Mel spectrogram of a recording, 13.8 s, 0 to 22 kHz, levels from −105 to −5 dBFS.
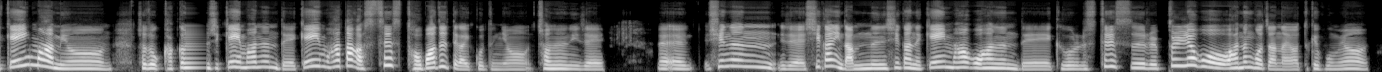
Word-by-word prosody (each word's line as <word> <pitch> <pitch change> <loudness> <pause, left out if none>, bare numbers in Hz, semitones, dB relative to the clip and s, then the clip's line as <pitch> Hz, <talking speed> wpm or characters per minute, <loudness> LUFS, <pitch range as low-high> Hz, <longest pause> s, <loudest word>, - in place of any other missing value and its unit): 게임하면 210 - +3 0.2
저도 225 -1 +1
가끔씩 240 +3 -3
게임하는데 285 -9 +1
게임하다가 330 - +3
스트레스 375 - -2
더 210 -1 0
받을 265 +8 +6
때가 175 - -2
있거든요. 170 -1 -10
저는 205 -2 0
이제 175 -2 -5 0.5
예예, 200 -1 -3 0.2
쉬는 320 - -3
이제 185 -2 -4
시간이 320 - +1
남는 215 +3 +2
시간에 250 -1 -1
게임하고 275 0 +2
하는데 205 -8 -1
그거를 190 -1 -6
스트레스를 250 - -4
풀려고 325 - +3
하는 270 +4 +2
거잖아요, 180 -9 -2
어떻게 185 +5 -8
보면. 190 +1 -5
225 Hz, 345 characters per minute, -22 LUFS, 195-290 Hz, 0.5 s, 받을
